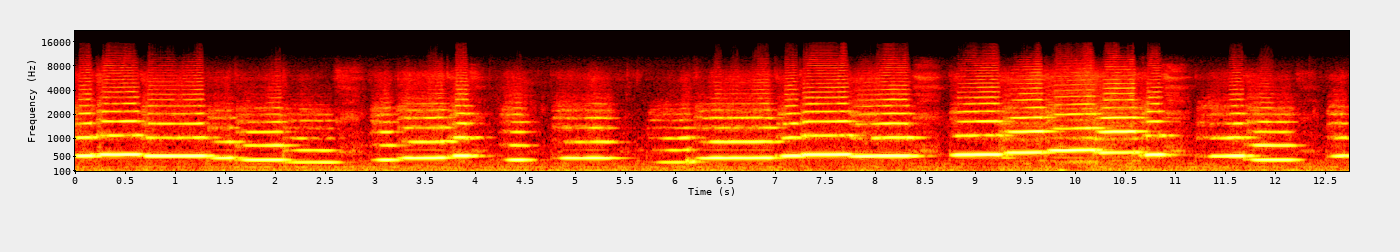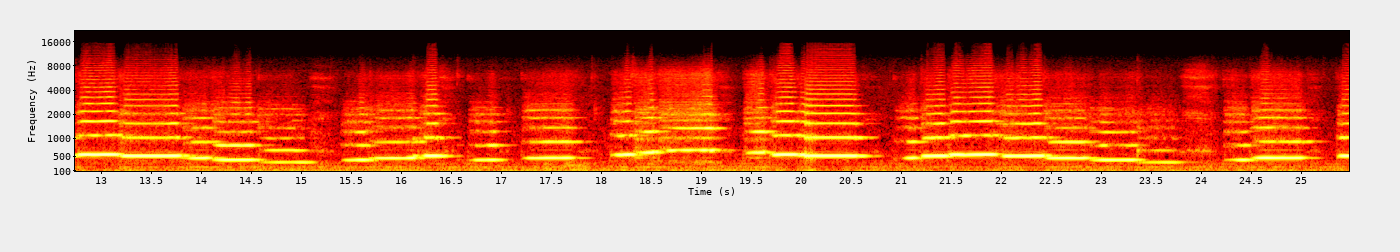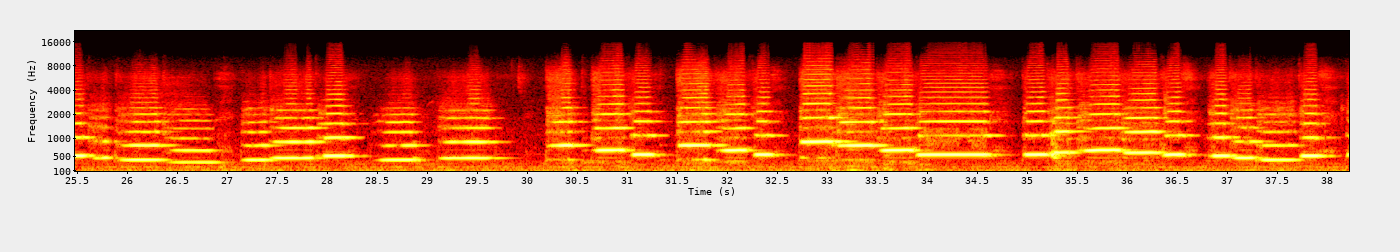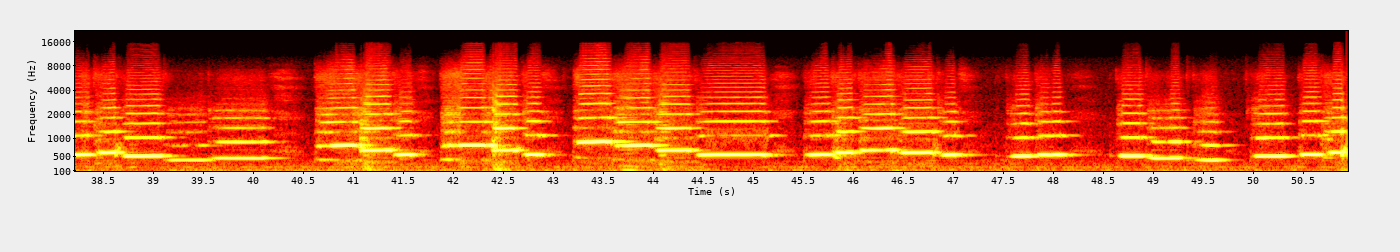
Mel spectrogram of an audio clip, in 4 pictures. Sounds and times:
Flute: 0.0 - 50.9.

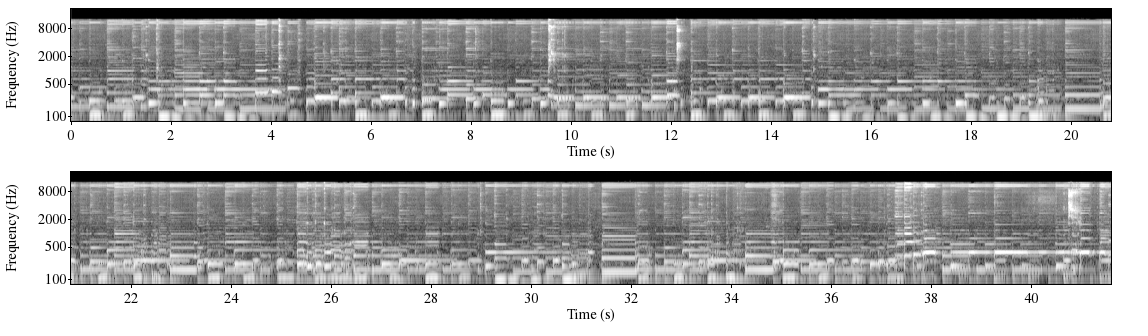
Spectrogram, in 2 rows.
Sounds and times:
Acoustic guitar: 0.0 - 41.6.

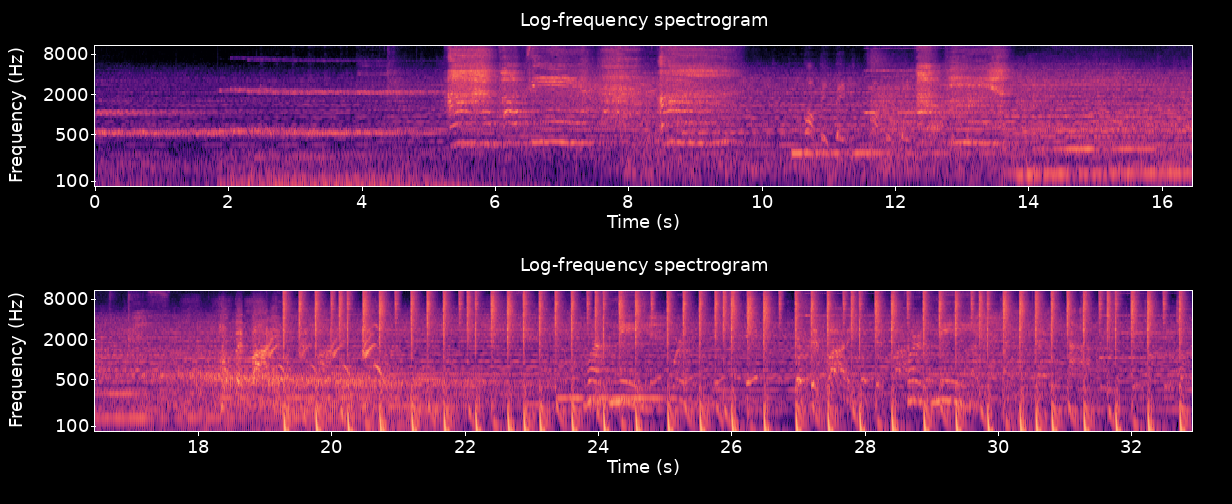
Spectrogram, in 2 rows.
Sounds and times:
Music: 0.0 - 32.9.

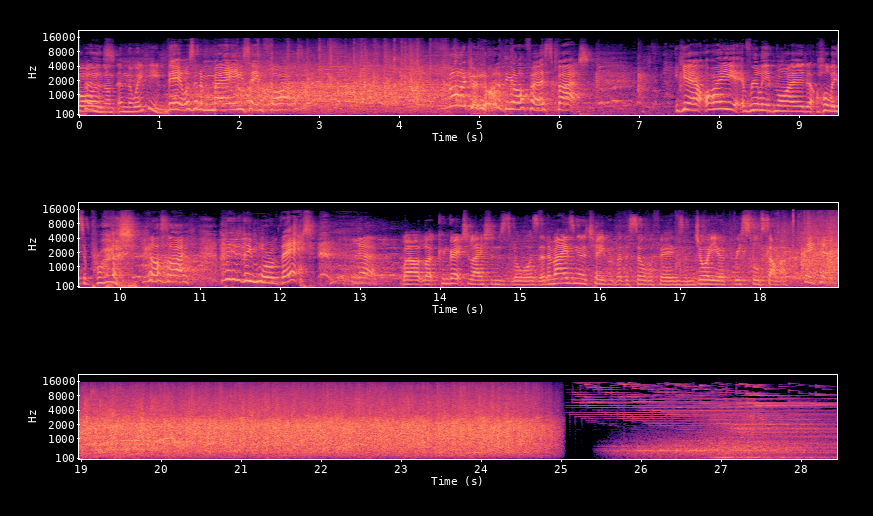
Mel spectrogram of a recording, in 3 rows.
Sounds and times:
Applause: 1.9 - 5.2, 6.4 - 7.2, 18.1 - 25.1.

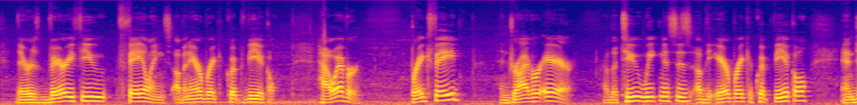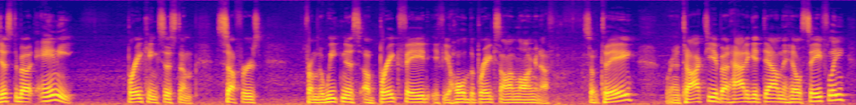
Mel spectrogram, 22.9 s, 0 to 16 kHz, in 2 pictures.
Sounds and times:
Speech: 0.2 - 4.8, 5.5 - 12.5, 13.1 - 22.8.

